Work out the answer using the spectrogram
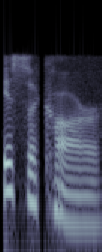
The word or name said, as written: Issachar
